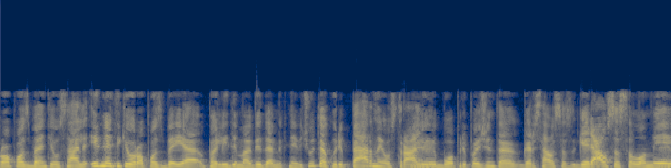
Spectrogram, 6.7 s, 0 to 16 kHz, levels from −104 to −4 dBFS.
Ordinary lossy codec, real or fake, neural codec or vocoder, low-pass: AAC, 48 kbps; real; none; 7.2 kHz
